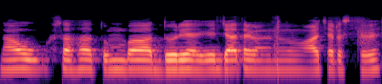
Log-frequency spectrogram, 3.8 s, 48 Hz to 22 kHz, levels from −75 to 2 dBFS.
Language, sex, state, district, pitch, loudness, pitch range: Kannada, male, Karnataka, Bellary, 140 Hz, -17 LUFS, 135-145 Hz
